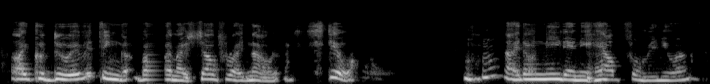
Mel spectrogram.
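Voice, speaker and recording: Somewhat breathy and dark, mellow in tone, a woman with a fairly high pitch uses lively intonation at a fairly slow pace, with long, frequent pauses. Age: 80s+. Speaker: guest elder. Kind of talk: casual chat.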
